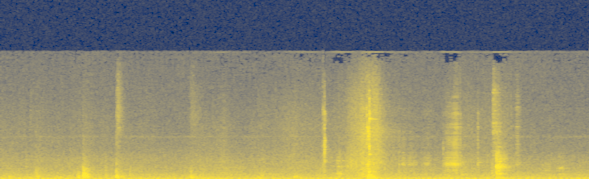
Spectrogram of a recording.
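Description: Dishes clink softly in a sink.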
